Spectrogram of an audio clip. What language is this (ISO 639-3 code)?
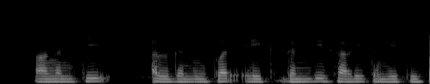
hin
